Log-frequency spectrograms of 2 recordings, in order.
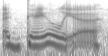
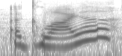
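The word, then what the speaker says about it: Aglaea: ignoring what she said oh is that how you say her name cuz I've been calling her like agalia Agia it is you who forgot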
